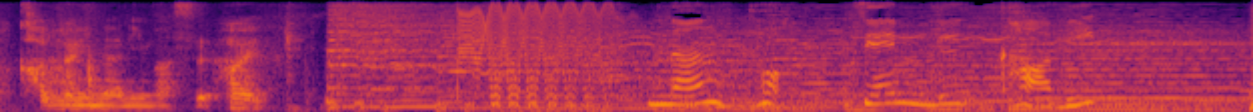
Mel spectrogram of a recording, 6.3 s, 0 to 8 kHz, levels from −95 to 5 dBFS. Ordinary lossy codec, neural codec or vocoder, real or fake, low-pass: none; none; real; 7.2 kHz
